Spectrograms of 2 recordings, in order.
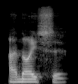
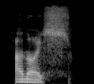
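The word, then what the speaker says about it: Anaïs: It's spelled A-N-A-I-S. Anne, right? – Come on. But she sent the katakana version. – Oh, damn. – There's an S in there at the end. – Okay, yeah. I've said it wrong. So Anne continues. It's okay, Chris said my name wrong. I've never met an English speaker who can pronounce it correctly. I'll help you this time using katakana. It is Anaise.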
